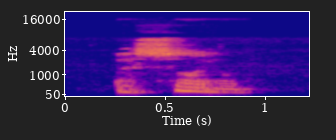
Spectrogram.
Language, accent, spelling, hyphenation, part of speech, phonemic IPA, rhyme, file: English, Southern England, assoil, as‧soil, verb, /əˈsɔɪl/, -ɔɪl, LL-Q1860 (eng)-assoil.wav
- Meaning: 1. To absolve or release (someone) from blame or sin; to forgive, to pardon 2. To atone or expiate for (something)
